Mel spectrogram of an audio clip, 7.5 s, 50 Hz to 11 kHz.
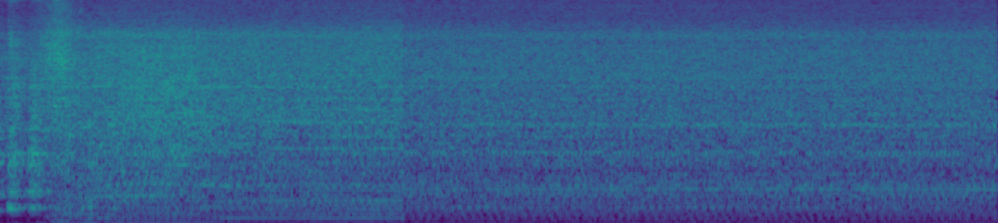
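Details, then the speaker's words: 2009 Subaru Outback with a cold hard-starting history, just after its mass airflow sensor was cleaned: a short crank catches right away, flares up, then drops to a steady, even idle; a healthy cold start. "so I think that's all the test I need the car started fine it's obviously functioning and uh the sensor's been cleaned"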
